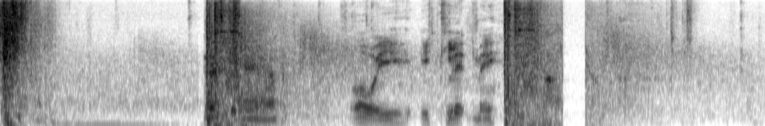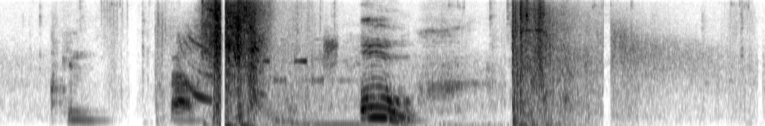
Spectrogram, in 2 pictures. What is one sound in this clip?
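A sniper rifle fires loud single shots that ring out and echo.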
